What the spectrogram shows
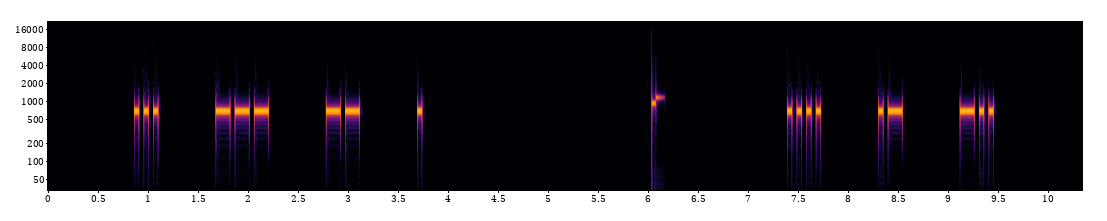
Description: Morse code, heard as a keyed tone, about 25 wpm, spaced as for 12 wpm, 700 Hz. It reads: SOME HAD
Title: 4x Character Spacing - Top 100 Words - 25wpm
